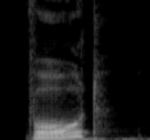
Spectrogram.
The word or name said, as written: vor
